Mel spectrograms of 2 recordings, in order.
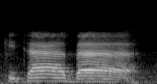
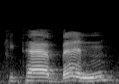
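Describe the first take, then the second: First: The word ends with a long a vowel. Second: The word ends with a short vowel plus n. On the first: The reader stops on this word. "you're going to pronounce it as though it's fatta alif" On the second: The reading continues past this word. "instead of kitaben with tanween, fatta noon"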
